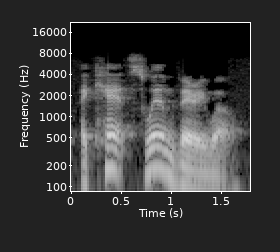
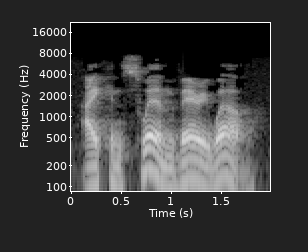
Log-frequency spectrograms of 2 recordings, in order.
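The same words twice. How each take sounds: First: I can't swim very well with can't clearly stressed and full vowel. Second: I can swim very well with can weak and stress on swim; unstressed can. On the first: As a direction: lean on can't. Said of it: "we do stress them". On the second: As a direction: reduce can, punch swim. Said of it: "we don't usually stress them". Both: Shown as a demonstration.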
